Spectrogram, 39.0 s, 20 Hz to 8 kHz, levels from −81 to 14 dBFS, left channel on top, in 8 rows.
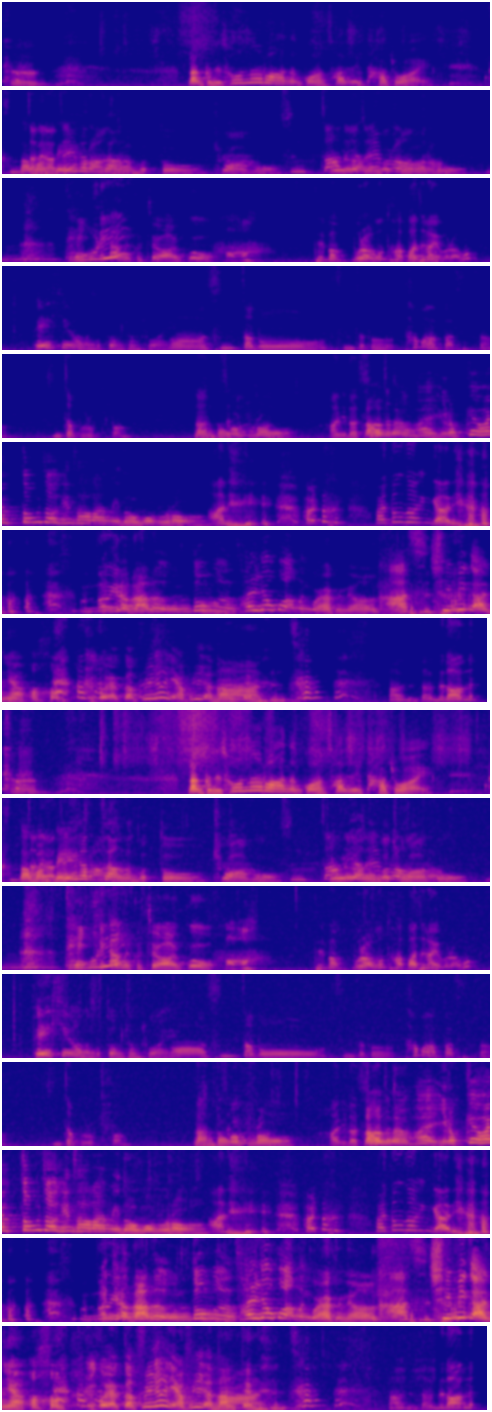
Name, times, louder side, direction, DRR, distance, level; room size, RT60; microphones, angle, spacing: voice 1, 0.0-0.8 4.5-6.3 7.1-7.4 7.7-9.4 9.7-11.1 12.0-12.4 12.9-14.5 16.3-19.6 19.9-20.8 21.4-22.3 22.8-24.1 26.5-30.9 31.3-31.5 33.1-33.9 34.7-35.2 36.3-38.9, right 1 dB, 5° right, 0.8 m, -38 dB
voice 2, 0.8-7.7 8.2-9.5 9.9-12.3 15.0-16.4 21.4-22.4 23.1-26.5 30.3-33.2 33.6-37.0, right 7 dB, 90° right, 0.5 m, -30 dB
12.0 x 4.6 x 2.7 m
head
